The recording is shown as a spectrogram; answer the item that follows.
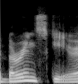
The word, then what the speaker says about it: Borinsky: Borinsky, how do you say that? – I cannot even read it. – B-O-R-I-N-S-K-Y, Borinsky, right? – Yeah, Borinsky.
